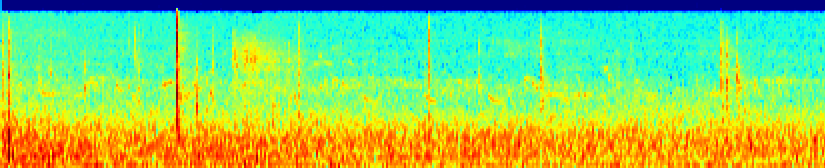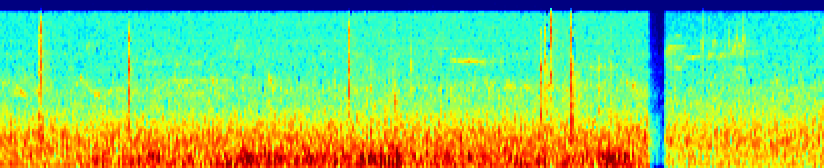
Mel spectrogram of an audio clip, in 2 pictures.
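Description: A golf club strikes the ball on a fairway approach shot with a single sharp click about a second in. Faint outdoor background follows.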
